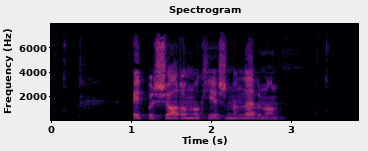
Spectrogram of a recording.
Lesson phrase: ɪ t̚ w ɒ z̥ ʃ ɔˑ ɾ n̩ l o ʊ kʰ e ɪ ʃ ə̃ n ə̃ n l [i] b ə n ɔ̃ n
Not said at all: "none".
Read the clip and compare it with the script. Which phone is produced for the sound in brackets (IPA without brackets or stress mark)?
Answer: ɛ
